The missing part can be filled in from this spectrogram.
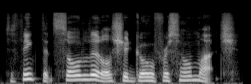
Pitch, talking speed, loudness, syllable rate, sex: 185 Hz, 240 wpm, -16 LUFS, 4.7 syllables/s, female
